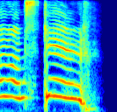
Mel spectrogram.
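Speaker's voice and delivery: put-on tiny, very high little child voice. A scared child answers someone telling them to be brave, in a child voice. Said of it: "kids with that voice is crazy".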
